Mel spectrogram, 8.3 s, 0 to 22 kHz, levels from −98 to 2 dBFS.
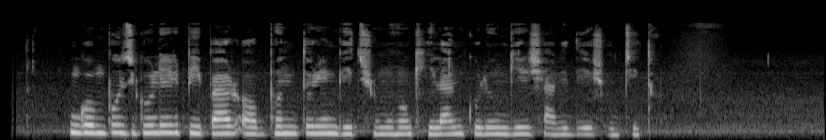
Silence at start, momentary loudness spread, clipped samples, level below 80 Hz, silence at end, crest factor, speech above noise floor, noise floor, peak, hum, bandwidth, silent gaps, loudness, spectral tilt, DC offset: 0.7 s; 11 LU; under 0.1%; -78 dBFS; 1.75 s; 18 dB; 33 dB; -60 dBFS; -12 dBFS; none; 11.5 kHz; none; -28 LUFS; -6 dB/octave; under 0.1%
